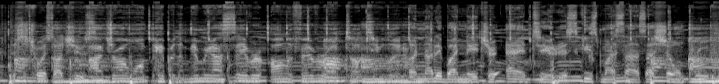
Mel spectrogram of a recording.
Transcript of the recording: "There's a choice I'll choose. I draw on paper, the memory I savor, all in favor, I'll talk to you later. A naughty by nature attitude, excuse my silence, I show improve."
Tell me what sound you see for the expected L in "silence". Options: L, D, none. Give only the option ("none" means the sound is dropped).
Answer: none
